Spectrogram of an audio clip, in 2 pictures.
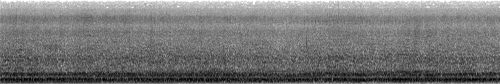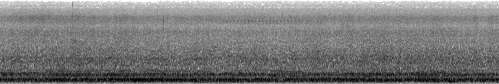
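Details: Honey bees of an established hive on the first warm spring day in Michigan, busily gathering pollen from tree buds: a dense, steady droning hum with layered low tones, unbroken for the whole stretch.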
